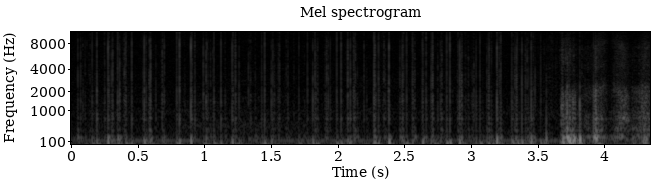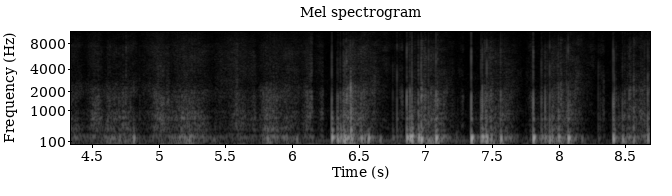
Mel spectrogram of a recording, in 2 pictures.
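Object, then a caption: Leather-covered book. Fingertips tap and scratch the cover of a brown leather-bound book held up in both hands. The sound is a quiet, low, dull patter of rapid, uneven taps mixed with dry scratching. It grows fuller after a few seconds and peaks in a louder cluster of taps near the end.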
